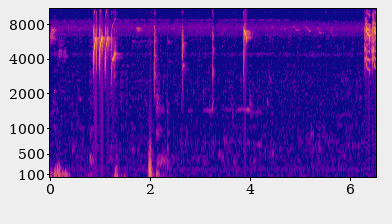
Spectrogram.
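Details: Cinereous tit (gelatik batu) with one rapid burst of five high, slurred chirps, followed by isolated sharp ticks and a brief final phrase; a few dull low thumps are heard.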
